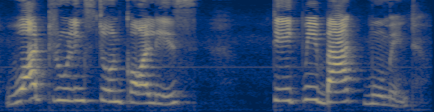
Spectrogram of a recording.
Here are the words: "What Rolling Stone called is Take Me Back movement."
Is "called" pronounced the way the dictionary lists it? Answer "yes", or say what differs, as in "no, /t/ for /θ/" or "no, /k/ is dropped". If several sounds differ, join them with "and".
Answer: no, /d/ is dropped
